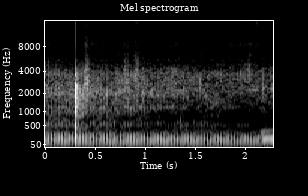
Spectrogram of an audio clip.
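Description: An engine running steadily in the background and slowly fading, with one sharp click about a third of a second in.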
